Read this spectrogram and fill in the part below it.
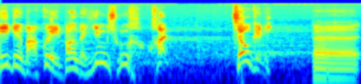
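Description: A man speaks forcefully and loudly, close by.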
